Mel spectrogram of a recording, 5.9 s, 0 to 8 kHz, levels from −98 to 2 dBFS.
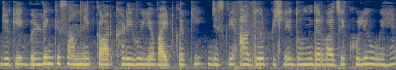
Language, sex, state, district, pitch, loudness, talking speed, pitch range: Hindi, female, Chhattisgarh, Balrampur, 245 Hz, -18 LUFS, 220 wpm, 235-250 Hz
